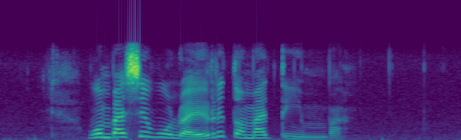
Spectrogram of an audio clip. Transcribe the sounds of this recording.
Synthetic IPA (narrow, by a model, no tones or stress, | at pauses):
βumbaʃiβulwaɦiritɔmatiːmba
